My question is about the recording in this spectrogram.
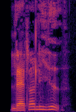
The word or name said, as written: latterlighed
